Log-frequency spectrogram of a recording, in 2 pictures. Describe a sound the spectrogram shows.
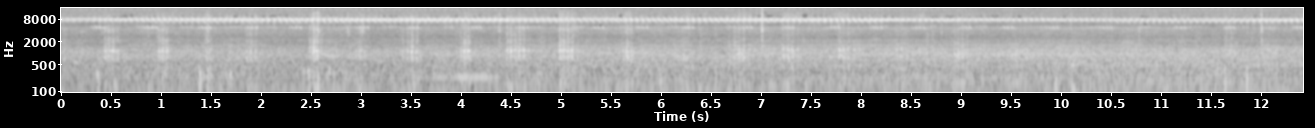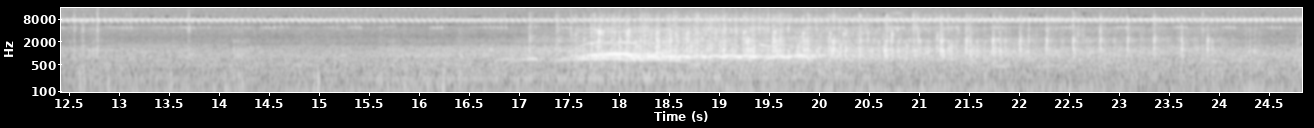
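A horse's hooves thud on soft ground at a canter.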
